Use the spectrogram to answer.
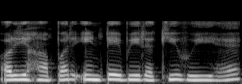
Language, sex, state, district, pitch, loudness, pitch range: Hindi, female, Himachal Pradesh, Shimla, 210 Hz, -15 LUFS, 200-220 Hz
